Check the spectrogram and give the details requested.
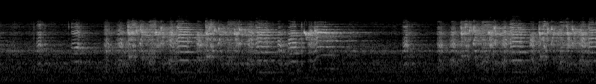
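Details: Zebra finch singing: rapid buzzy, nasal rattling phrases in quick succession, high and harmonic-rich, a brief pause near the four-second mark before the fast chattering resumes; quiet indoor background.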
